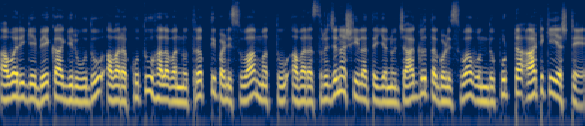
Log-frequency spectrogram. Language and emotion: Kannada, neutral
